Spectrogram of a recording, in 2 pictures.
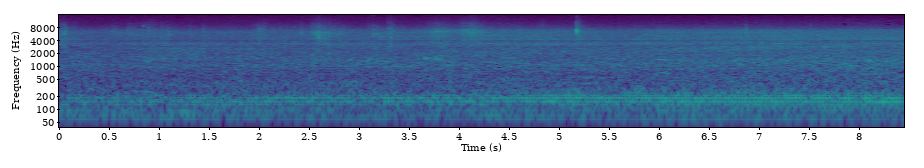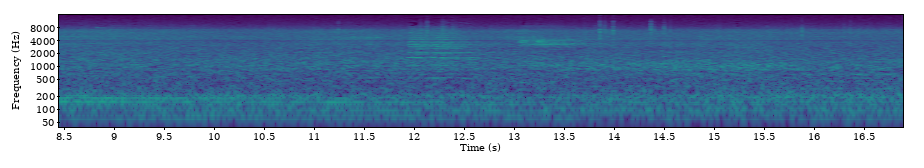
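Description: A low, steady engine hum from a motor vehicle in the distance over outdoor background noise, swelling and fading over several seconds; a short high-pitched call sounds about twelve seconds in.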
